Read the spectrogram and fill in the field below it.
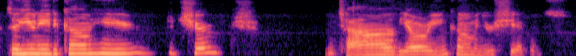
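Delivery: high, slow, stretched-out preacher proclamation; Southern preacher grift. Acted. Preacher calling folks to tithe, mock Southern sermon. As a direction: intone it like a hammed-up Southern evangelist.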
